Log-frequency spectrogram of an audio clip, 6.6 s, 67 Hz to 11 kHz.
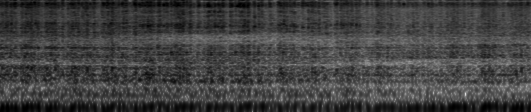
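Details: New LS-swapped forced-induction Mustang (TKM V8, Holley intake), tune still in progress: deep, steady, lumpy idle rumble with a firm, even beat, nothing knocking or rattling; running strong.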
